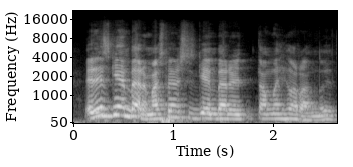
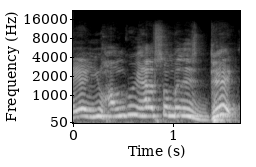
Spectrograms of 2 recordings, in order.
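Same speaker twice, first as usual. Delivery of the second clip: thug; 7 semitones higher than usual. Retold or imitated. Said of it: "walking up to girls being like".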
